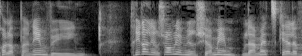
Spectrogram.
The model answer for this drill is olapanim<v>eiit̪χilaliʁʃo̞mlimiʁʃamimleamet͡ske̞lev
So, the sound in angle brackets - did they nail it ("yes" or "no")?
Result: yes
